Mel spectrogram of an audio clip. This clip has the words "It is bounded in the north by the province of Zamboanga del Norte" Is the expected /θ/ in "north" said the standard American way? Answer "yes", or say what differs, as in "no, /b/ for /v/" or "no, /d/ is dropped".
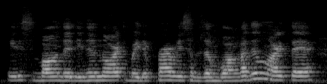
no, /t/ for /θ/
